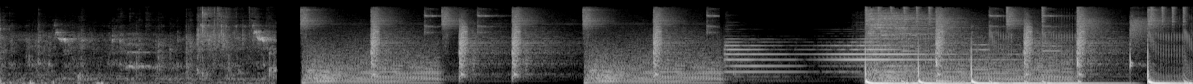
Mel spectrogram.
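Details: Instrumental music with sharp percussive hits, sustained tones and a heavy bass section in the closing seconds; no animal voice is heard.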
